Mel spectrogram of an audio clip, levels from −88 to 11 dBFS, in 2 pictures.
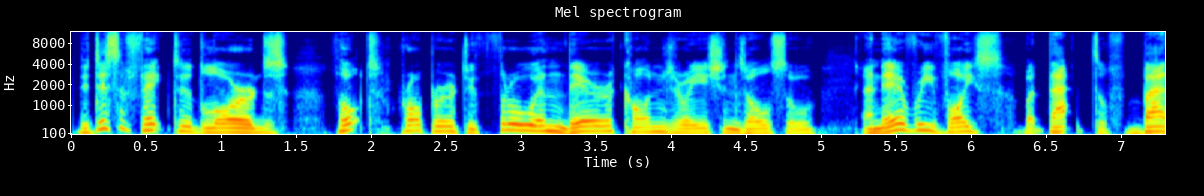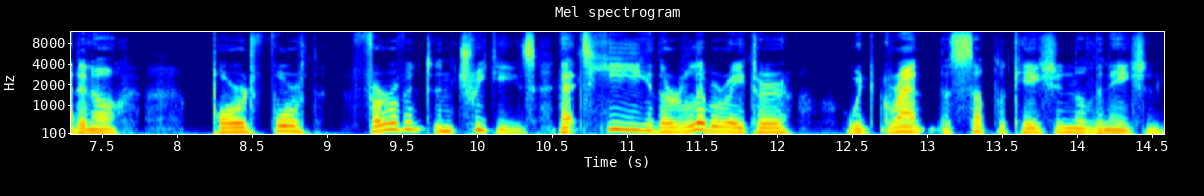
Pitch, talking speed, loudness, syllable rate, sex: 145 Hz, 135 wpm, -18 LUFS, 4.6 syllables/s, male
